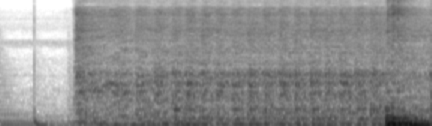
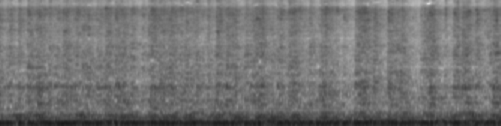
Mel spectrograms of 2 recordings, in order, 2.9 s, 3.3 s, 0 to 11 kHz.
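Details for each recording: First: Loud, deep V8 idle with a choppy cam lope and a couple of throttle blips from an LQ4 engine build swapped into a 1985 Pontiac Trans Am with a hot cam and 4in exhaust, on a later first start; normal healthy lopey idle. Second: LQ4 V8 swapped into a 1985 Pontiac Trans Am, first startup after build: deep idle chops and stumbles unevenly, then dies after about six seconds; rough idle and stalling, owner suspects startup tune needs more base airflow.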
